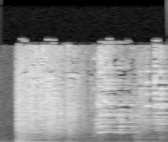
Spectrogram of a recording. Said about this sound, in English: Holy shit. Oh, my God. The mirror just came down.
